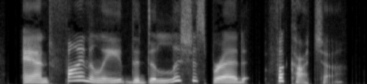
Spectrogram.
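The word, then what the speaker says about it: focaccia: And finally, the delicious bread fakatcha. F O C C A C I A. Here the CCI makes a ch sound and that first a is a schwa. So it's fkatcha.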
